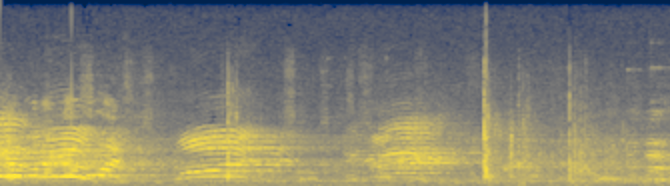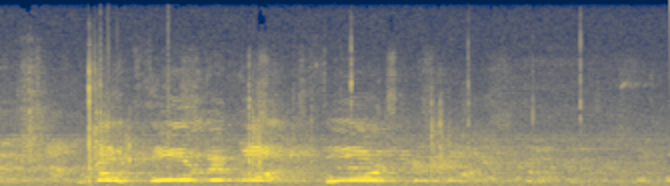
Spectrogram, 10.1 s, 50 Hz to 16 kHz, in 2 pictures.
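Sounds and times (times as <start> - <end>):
loud shout: 0.0 - 2.1.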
